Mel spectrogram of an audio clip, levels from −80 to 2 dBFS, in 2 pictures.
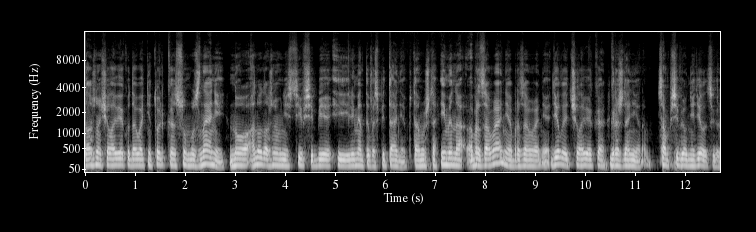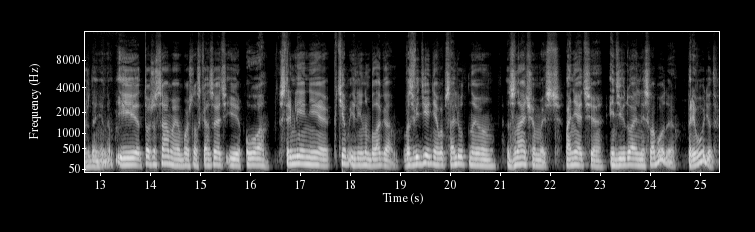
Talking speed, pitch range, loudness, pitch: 125 wpm, 115-130 Hz, -16 LUFS, 125 Hz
